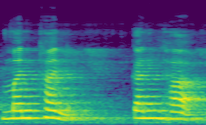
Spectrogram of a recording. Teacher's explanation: अनुस्वार यानी कि अंकी बिंदी का उच्चारण नाक से किया जाता है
